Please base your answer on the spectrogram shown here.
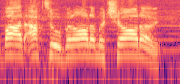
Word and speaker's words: Bernardo Machado: Bernardo Machado, which is the correct pronunciation. Once again, I'm still telling you, that's how you pronounce it, because he told me that.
